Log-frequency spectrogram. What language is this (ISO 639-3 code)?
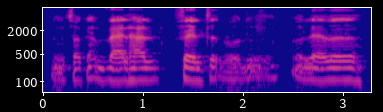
dan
